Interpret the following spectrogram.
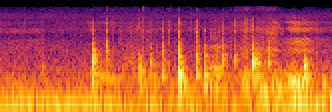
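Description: Black plastic trash bag rustling and crinkling as it is handled, a quick irregular run of crackles starting about half a second in, over low wind rumble on the microphone.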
